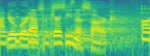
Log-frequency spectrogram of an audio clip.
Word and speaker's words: coenosarc: Your word is coenosarc. Uh coenosarc. Can I please have all the information? Uh a coenosarc uh also pronounced sennasarc or coenosarc is a noun.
